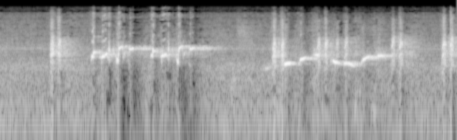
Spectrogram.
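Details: White-eared bulbul song with two clear phrases: first a bright wavering run of whistles, then a lower, smoother series of slurred notes climbing step by step, framed by crisp ticks.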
